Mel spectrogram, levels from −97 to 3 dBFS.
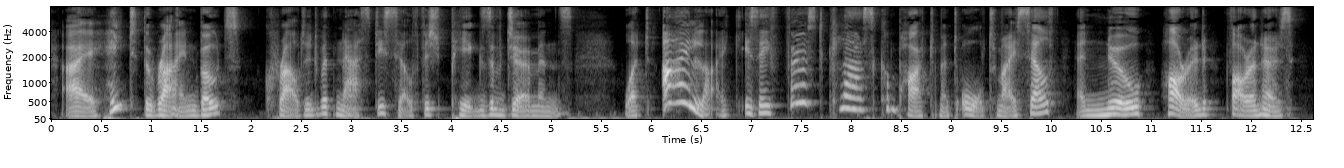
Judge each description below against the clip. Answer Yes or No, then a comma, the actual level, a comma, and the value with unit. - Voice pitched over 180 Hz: No, medium, 155 Hz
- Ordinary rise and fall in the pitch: No, wide, 6.4 semitones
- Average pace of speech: No, slow, 125 wpm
